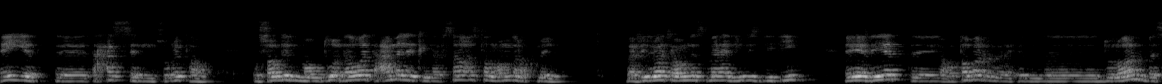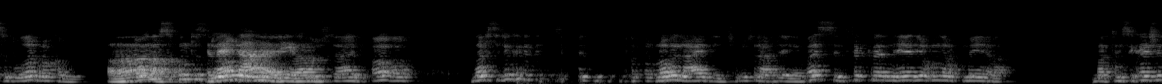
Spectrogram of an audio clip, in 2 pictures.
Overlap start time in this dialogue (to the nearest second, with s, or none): 13 s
